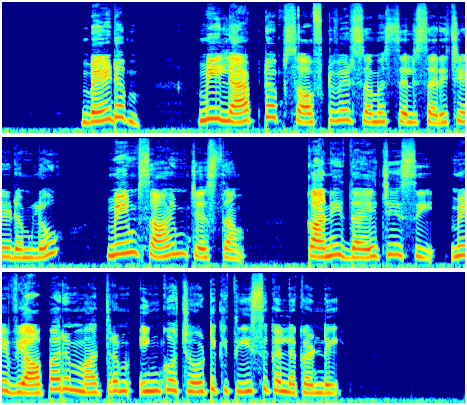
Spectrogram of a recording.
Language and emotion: Telugu, fearful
